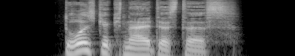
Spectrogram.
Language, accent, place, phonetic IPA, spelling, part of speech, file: German, Germany, Berlin, [ˈdʊʁçɡəˌknaltəstəs], durchgeknalltestes, adjective, De-durchgeknalltestes.ogg
- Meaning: strong/mixed nominative/accusative neuter singular superlative degree of durchgeknallt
